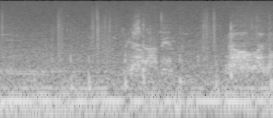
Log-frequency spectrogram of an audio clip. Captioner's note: whispering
